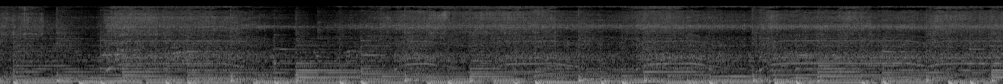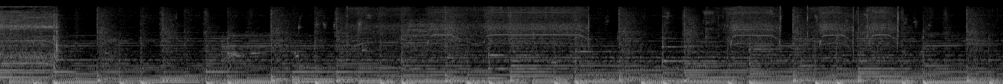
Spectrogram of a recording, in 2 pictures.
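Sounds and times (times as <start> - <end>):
sandpaper hissing on metal: 0.0 - 10.5
drill motor whining: 0.0 - 10.8, 13.3 - 16.2, 17.1 - 19.4
background music with beat: 0.0 - 20.0.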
